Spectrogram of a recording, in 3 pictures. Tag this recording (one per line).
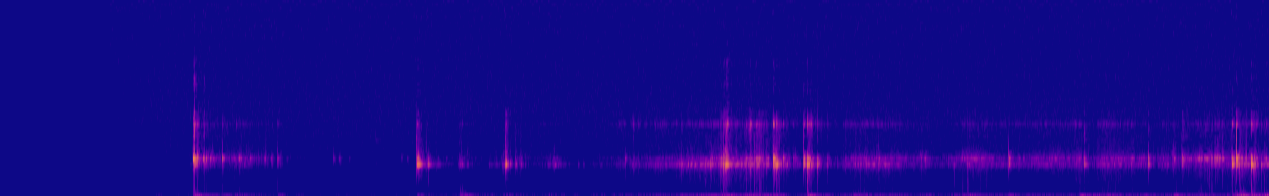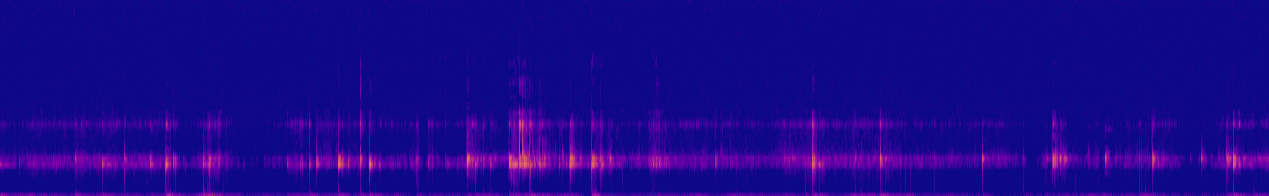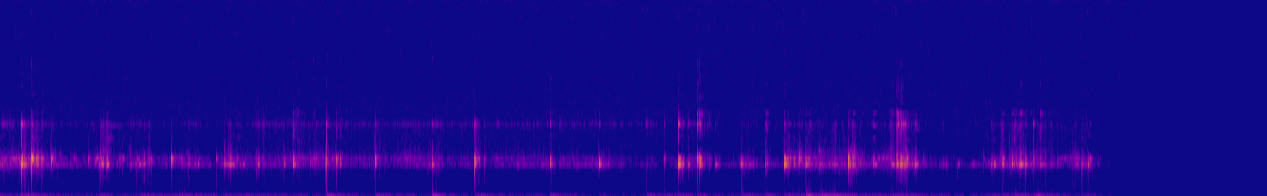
clank
Bottles
clanking
foley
